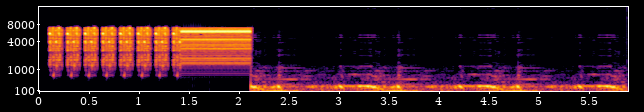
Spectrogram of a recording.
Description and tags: beat with kaoos
kaoos, mix, sample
